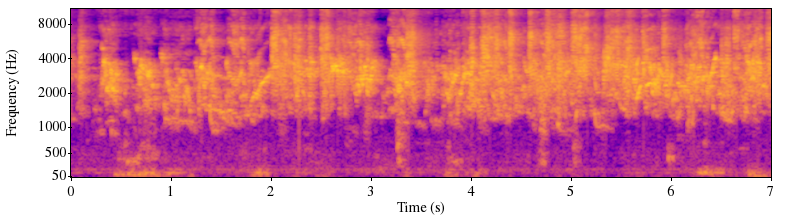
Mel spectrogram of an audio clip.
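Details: Captive parakeets alongside lovebirds chirping at dawn: bursts of shrill, overlapping twitters and squawks building after a hesitant opening, then a sustained noisy flock chatter with faint low knocks underneath.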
